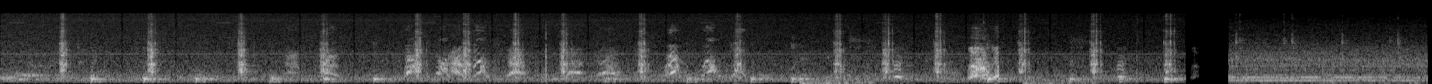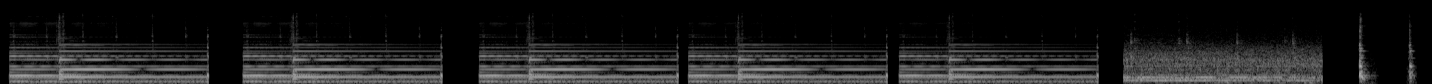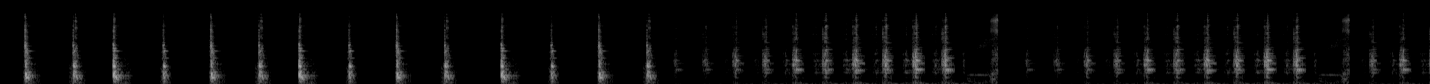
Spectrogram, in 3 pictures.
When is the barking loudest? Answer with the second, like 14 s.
10 s.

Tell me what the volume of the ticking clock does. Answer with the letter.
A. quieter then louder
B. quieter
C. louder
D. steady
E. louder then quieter
B.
